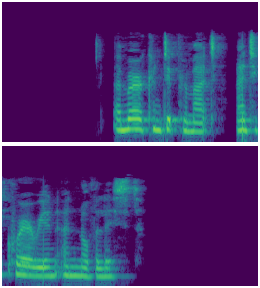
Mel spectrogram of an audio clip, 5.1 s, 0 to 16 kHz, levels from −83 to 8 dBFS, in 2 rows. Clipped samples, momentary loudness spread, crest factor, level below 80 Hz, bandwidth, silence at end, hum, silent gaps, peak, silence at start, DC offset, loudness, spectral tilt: under 0.1%; 7 LU; 18 dB; -56 dBFS; 8 kHz; 1.2 s; none; 2.28-2.33 s; -2 dBFS; 1.1 s; under 0.1%; -19 LUFS; -4 dB/octave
